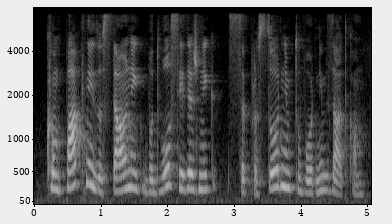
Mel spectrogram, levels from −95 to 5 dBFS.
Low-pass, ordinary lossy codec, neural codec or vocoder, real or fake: 7.2 kHz; MP3, 48 kbps; none; real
